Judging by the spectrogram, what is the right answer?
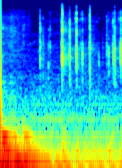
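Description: Keystrokes on a Wilba.Tech Thermal+ keyboard fitted with Gateron Black Ink switches, a quick run of crisp, close clacks after a low thump at the start, varying slightly in force.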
